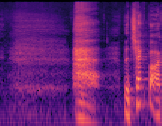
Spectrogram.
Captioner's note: sighs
